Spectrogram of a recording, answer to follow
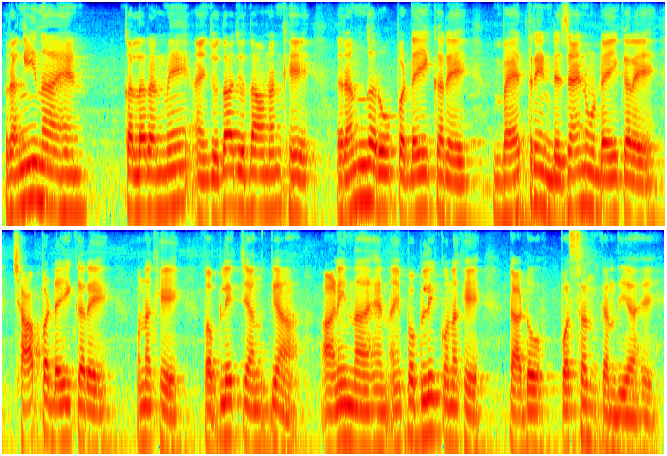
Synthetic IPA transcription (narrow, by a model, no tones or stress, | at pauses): ɾɐ̃ŋĩːnd̪aːɦɪnɪ̆ | kɐləɾənɪ̆mẽɛ̰̃ːd͡ʑʊd̪ad͡ʑʊd̪ʱaʊn̤ənɪ̆kʰeː | ɾɐ̃ŋɡɾuːpɗɐikɐɾebɐɦɪt̪ɾĩːnɖɪzaːɪnũɗɐikɐɾe | t͡ɕʰaːpɗɐikɐɾe | ʊnə̆kʰeː | pɐblɪkd͡ʑãɠijã̰ | aːɽ̃ĩːn̆d̪aːɦɪnɪ̆ʔɛ̰̃ːpɐblɪkʊnə̆kʰeː | ɗaːɖʱopɐsə̃nd̪kɐ̃nd̪iaːɦeː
